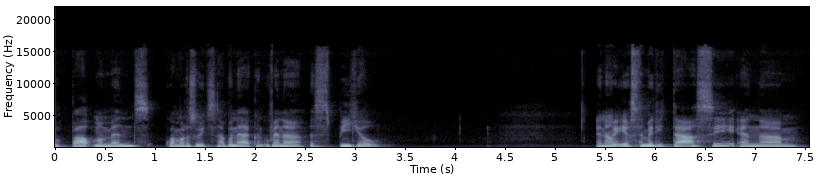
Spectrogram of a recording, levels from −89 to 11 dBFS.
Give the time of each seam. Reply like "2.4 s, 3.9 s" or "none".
1.1 s, 1.7 s, 2.2 s, 2.6 s, 5.6 s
